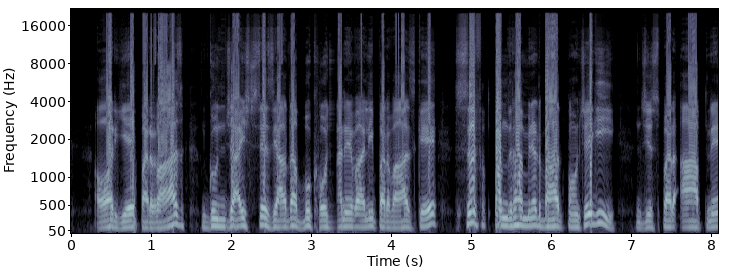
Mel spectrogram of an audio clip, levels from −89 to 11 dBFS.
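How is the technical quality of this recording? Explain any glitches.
The recording has two technical faults: integer overflow across the whole clip, and a stretch of repeated packet loss near the start.

The integer overflow runs throughout the speech. Somewhere in the processing chain, a gain or summing stage let the signal exceed the largest value its integer format can hold, overshooting by about 7 dB. Instead of being capped, the excess wrapped around to the opposite extreme. Only a small fraction of samples go over, but each one jumps across the full range. The result is violent, sharp cracks on the loudest moments, harsher and more abrupt than ordinary clipping.

The repeated packet loss (robotic sound) runs from 1.01 s to 3.59 s, ending just before "والی پرواز کے صرف". Audio kept failing to arrive in time, leaving seven holes totalling about 220 ms, the longest 83 ms. Each hole was covered by extending the last received sound, about a fifth of a second of rebuilt audio in all. 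The speech in this span sounds choppy, with brief pieces missing.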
